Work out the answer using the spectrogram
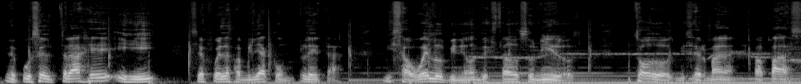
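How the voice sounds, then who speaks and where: A man with a Colombian accent recounts his own life in an expressive, reflective way, repeating phrases for emphasis. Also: mid-range voice, moderate pace, over music. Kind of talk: personal oral storytelling.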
